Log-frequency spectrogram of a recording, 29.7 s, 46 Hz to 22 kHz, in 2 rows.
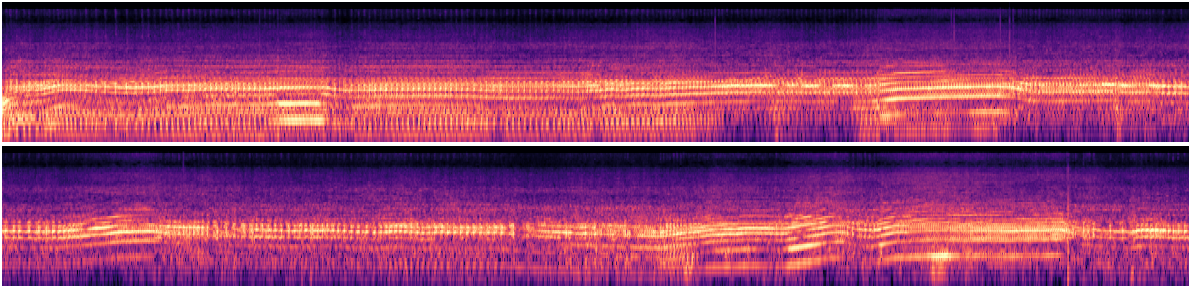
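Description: Arctic Cat 340 two-stroke snowmobile engine, on new spark plugs, driving a Yamaha golf cart. It runs steadily and revs up and eases off several times as the throttle is worked.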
